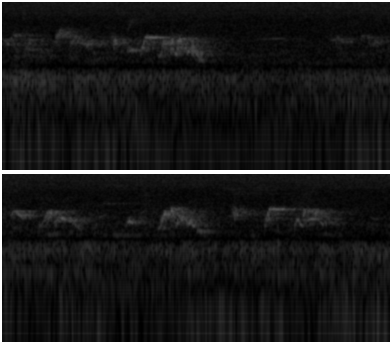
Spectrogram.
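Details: Decoy red-whiskered bulbul singing in a trap in Hòa Bình, Vietnam, to attract wild rival birds; lively sequence of whistled, slurred phrases repeated every half second to second, steady hiss behind.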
